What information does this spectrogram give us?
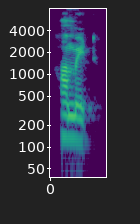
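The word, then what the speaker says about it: hermit: कहानी का टाइटल है द ओल्ड हमिट। देखो, ई आर साइलेंट रहता है इसमें।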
